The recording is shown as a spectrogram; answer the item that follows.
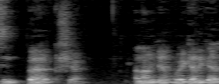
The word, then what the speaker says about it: Berkshire: It's Berkshire. Yeah. Reading. Berkshire. See, Berkshire should Reading Berkshire. Berkshire should ideally be spelled B-A-R-K because of dog bark.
